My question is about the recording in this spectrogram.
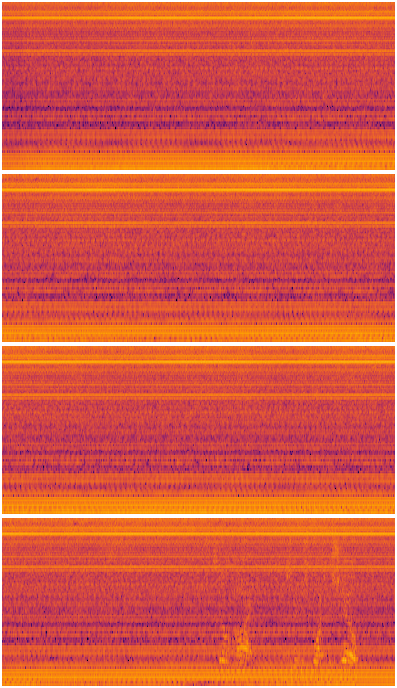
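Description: A loud, steady buzzing drone made of several fixed tones, unchanging throughout; a faint wavering sound enters near the end.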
